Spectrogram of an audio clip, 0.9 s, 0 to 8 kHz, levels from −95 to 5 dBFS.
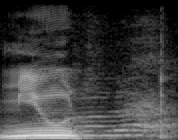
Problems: constant background noise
